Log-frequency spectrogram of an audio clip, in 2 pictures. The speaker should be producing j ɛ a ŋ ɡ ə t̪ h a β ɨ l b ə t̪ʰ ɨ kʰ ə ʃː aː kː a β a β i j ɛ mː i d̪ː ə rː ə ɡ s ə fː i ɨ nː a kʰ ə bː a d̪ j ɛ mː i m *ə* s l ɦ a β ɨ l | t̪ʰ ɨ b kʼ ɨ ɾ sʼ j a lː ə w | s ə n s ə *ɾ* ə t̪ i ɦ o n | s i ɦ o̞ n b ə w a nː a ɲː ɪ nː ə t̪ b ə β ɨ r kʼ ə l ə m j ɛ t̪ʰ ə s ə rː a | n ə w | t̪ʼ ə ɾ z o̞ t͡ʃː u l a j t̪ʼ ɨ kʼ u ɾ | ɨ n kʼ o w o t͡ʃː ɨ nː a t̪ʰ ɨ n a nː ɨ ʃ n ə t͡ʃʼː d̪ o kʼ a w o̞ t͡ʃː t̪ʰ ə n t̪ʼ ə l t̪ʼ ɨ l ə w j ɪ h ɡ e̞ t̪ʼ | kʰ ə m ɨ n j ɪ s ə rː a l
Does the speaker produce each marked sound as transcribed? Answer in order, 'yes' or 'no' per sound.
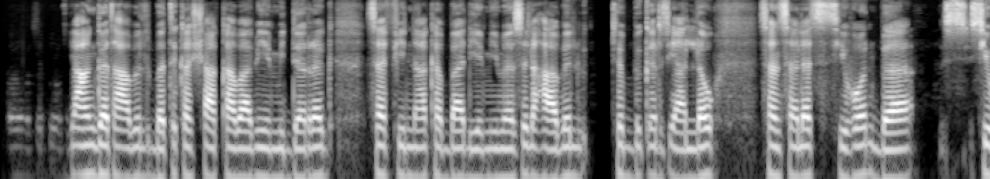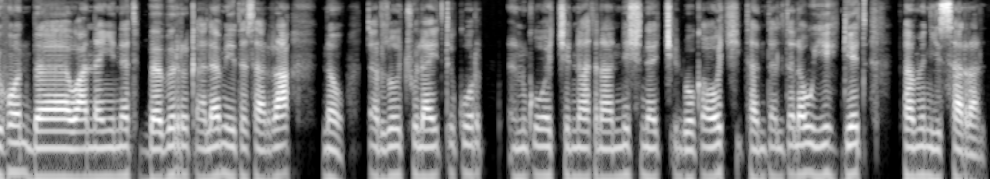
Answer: yes, no

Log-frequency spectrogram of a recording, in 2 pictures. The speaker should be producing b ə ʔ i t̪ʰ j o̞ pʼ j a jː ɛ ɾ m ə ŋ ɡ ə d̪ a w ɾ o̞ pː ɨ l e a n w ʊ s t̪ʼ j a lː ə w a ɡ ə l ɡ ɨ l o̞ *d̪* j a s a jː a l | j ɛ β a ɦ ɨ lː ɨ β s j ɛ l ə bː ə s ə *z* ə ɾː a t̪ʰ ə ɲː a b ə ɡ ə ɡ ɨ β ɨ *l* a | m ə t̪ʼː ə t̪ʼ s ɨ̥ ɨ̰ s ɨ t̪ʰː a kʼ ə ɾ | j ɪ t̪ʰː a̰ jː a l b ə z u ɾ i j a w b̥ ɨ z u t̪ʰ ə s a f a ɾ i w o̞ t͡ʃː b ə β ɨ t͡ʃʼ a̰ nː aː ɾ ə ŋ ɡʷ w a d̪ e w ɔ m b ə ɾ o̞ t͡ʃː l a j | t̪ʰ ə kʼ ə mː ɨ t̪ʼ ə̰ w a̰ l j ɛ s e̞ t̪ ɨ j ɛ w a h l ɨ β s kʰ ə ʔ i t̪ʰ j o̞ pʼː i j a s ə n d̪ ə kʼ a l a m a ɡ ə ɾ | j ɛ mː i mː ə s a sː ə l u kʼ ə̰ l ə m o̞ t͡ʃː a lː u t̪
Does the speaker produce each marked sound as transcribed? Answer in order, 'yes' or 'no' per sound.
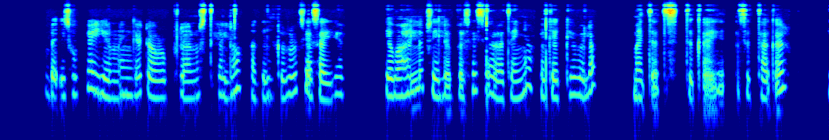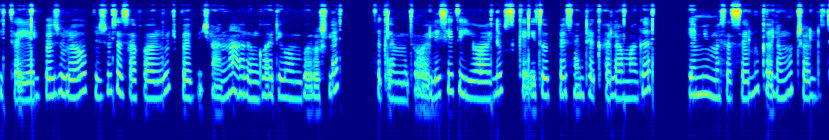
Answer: no, no, yes

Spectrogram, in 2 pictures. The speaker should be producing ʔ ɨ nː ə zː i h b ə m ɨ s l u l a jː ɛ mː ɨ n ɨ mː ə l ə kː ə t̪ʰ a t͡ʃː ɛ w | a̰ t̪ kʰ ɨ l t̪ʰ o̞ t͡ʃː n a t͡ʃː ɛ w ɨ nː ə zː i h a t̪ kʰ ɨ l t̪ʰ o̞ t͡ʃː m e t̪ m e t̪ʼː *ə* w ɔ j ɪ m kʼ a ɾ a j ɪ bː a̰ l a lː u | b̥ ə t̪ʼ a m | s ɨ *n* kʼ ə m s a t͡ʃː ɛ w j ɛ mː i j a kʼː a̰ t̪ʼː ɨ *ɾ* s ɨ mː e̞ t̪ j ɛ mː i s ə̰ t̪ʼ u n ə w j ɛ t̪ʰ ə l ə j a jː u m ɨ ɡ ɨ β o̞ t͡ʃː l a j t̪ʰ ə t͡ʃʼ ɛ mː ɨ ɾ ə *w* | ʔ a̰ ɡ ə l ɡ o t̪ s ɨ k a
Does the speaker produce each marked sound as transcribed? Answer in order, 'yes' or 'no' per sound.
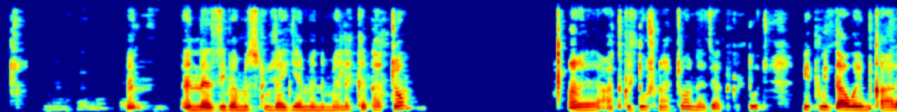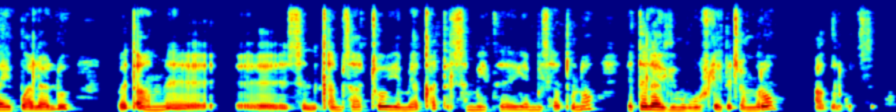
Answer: no, yes, no, yes

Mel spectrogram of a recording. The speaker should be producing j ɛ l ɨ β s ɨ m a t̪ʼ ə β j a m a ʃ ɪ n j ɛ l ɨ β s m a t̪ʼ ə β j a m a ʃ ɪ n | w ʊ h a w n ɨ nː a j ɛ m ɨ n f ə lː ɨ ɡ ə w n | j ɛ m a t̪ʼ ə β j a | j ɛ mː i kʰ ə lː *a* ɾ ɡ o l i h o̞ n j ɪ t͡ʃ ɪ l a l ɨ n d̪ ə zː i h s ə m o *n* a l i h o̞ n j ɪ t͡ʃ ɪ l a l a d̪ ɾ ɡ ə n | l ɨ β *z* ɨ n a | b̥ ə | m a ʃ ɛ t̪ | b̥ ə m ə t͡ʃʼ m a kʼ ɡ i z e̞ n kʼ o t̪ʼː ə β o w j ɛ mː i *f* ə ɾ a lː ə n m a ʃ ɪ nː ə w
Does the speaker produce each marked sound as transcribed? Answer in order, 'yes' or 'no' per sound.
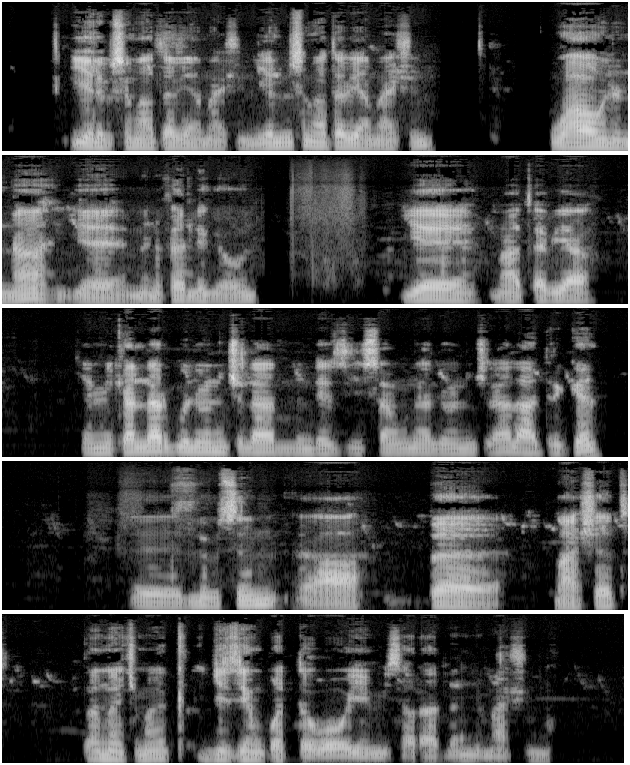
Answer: yes, yes, no, no

